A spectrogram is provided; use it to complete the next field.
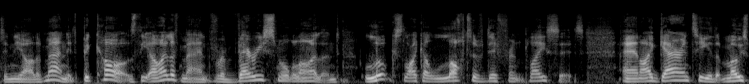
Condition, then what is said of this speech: No condition.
